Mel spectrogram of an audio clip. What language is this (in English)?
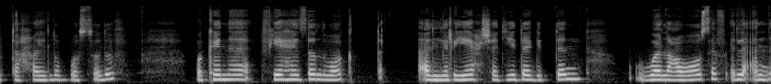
Egyptian Arabic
